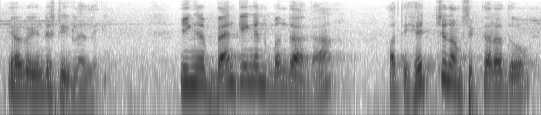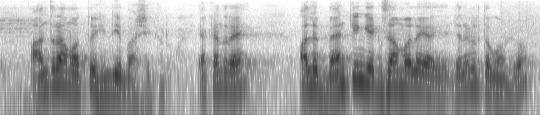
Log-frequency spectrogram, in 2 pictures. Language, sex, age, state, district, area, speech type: Kannada, male, 45-60, Karnataka, Kolar, rural, spontaneous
